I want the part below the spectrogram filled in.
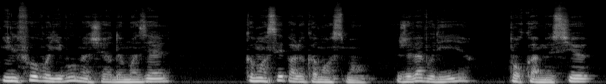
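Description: A man's voice: medium pitch, moderate pace, mellow, slightly rough, pitched above the performer's own voice, natural voice. A man voicing a fussy, talkative middle-aged male landlord who speaks emphatically, in a folksy way, for an audiobook. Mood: insistent.

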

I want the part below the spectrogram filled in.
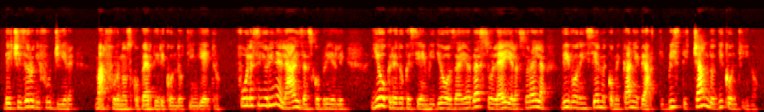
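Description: A woman voicing a warm-hearted young former nursemaid, talking in an eager, gossipy, affectionate way, in a dull lo-fi recording. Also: lowish voice, expressive, quick pace, hardly any pauses, lightly acted. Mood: chatty.

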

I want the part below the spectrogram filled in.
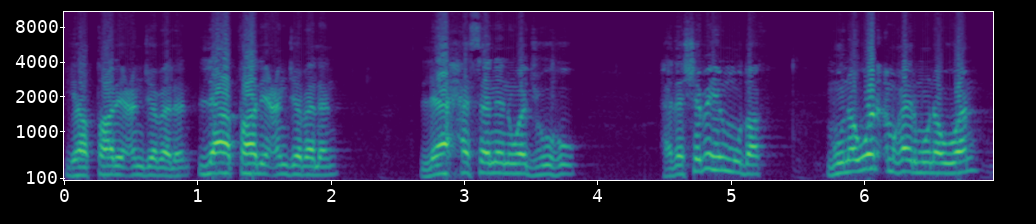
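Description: This man's voice sits high as he teaches grammar, speaking with a Moroccan Arabic accent, explaining slowly and quizzing the class.

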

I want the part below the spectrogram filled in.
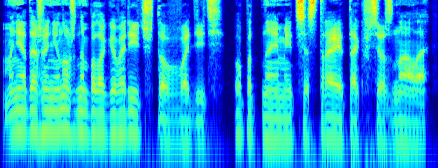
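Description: A man reads a first-person audiobook in a very deep voice, with measured, tense storytelling. The recording is dry and close, with no room sound. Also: steady tone, no room sound. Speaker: audiobook narrator. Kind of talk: scripted first-person narration.

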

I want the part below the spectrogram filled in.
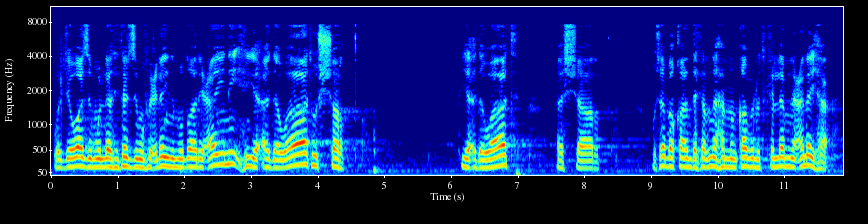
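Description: Higher-voiced man teaching grammar in a hall. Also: normal speed, long pauses, dark tone. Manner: explains patiently, repeats examples, asks the students questions. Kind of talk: classroom lesson. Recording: dull lo-fi lecture recording in a reverberant hall.

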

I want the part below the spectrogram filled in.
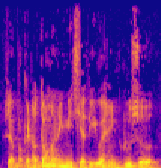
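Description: A man's voice: low-pitched, quick pace. An older man, telling stories in an interview and acting out the voices of the people he quotes. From Canary Islands. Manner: animated storyteller, acts out quoted voices. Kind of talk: conversational interview. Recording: dull lo-fi recording.

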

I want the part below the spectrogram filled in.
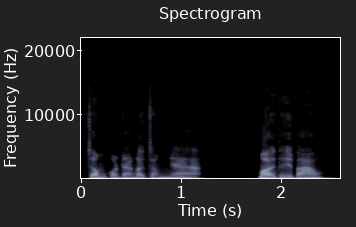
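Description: A man voicing an anxious young village wife in a raised falsetto. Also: expressive, normal speed, close to an everyday voice.

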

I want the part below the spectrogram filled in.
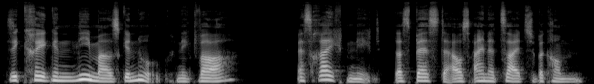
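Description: A woman voicing a stern, cold male professor with a low, clipped, hissing delivery, in a storybook reading. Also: a little slow, darkish tone, no room sound.

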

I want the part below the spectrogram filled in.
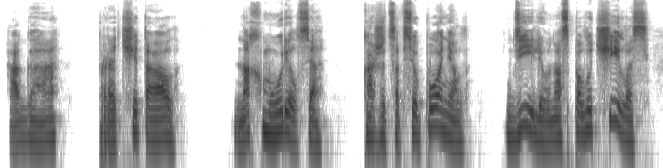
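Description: A woman voicing a pompous male book of curses who speaks slowly and self-importantly, in a lowered voice. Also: darkish tone, no echo, studio quality. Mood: excited.

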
